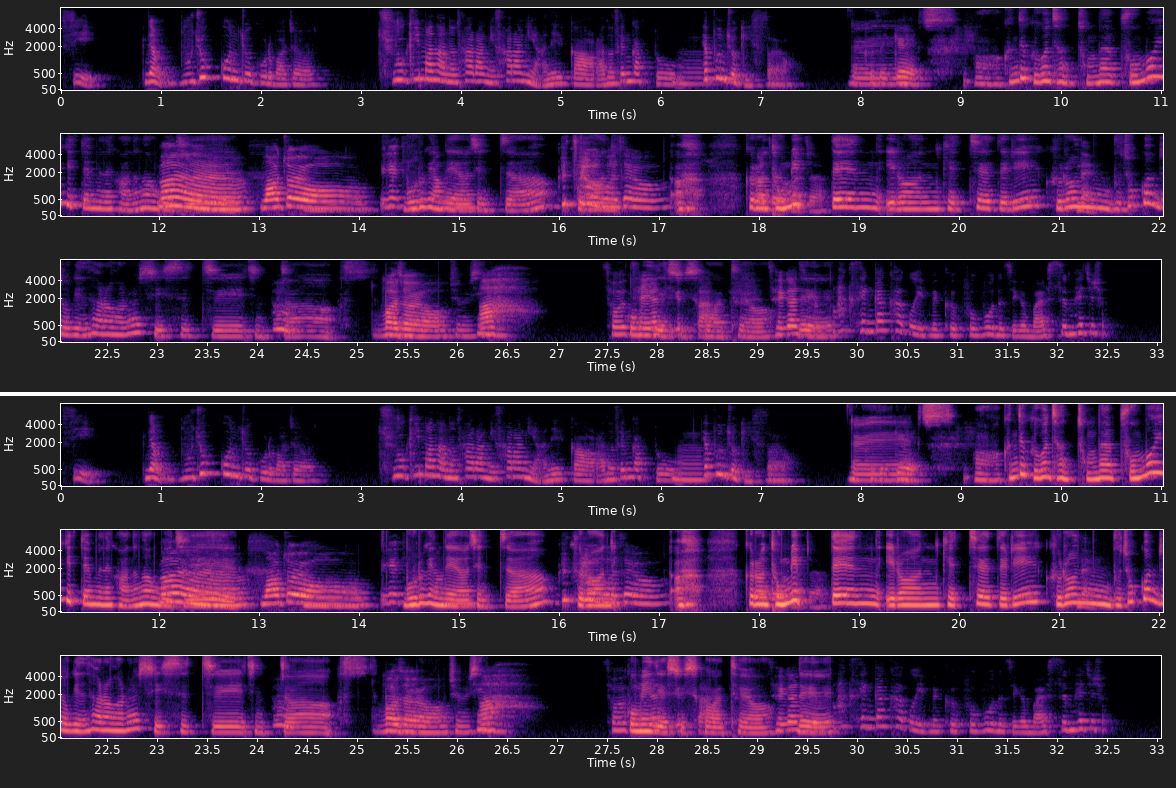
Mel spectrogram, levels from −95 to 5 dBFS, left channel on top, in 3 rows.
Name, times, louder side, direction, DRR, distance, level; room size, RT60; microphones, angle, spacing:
voice 1, 0.8-2.5 3.2-6.2 6.5-7.3 8.2-9.0 12.0-14.4 14.7-15.2 16.1-17.1 18.0-18.6 21.2-21.3 24.2-24.4 25.1-25.9 26.2-26.7 27.5-28.0 28.4-28.6 29.2-32.5, left 1 dB, 25° left, 0.5 m, -35 dB
voice 2, 6.1-6.5 7.1-7.3 7.9-8.8 9.1-12.8 13.4-14.1 14.4-16.6 17.2-18.4 18.7-25.1 25.4-26.3 27.7-29.8, right 5 dB, 75° right, 0.4 m, -32 dB
4.5 x 2.5 x 4.1 m
head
